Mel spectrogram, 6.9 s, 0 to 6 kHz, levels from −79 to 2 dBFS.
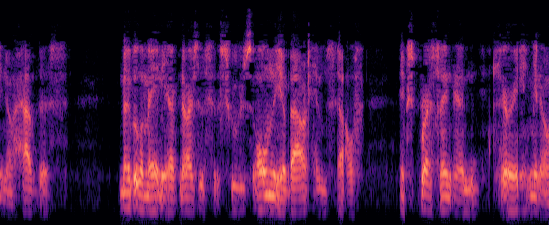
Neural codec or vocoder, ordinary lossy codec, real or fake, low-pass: codec, 16 kHz, 4 kbps, FunCodec, trained on Chinese and English, 50 frames a second; MP3, 24 kbps; fake; 5.4 kHz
